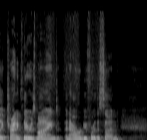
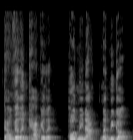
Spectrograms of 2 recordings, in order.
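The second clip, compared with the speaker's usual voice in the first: high, loud cry to be let go; angry struggle; 4 semitones higher, 6 dB louder than usual. Acted. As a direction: fight to break free of her grip. Montague straining against his wife.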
